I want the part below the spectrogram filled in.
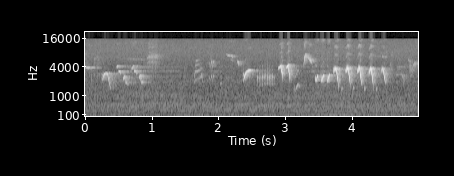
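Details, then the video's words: Common nightingale delivering varied song phrases: quick chirps and whistles, then a loud accelerating series of sharp repeated notes, clear against a quiet background. "Fülemüle éneke /nightingale his song/"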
